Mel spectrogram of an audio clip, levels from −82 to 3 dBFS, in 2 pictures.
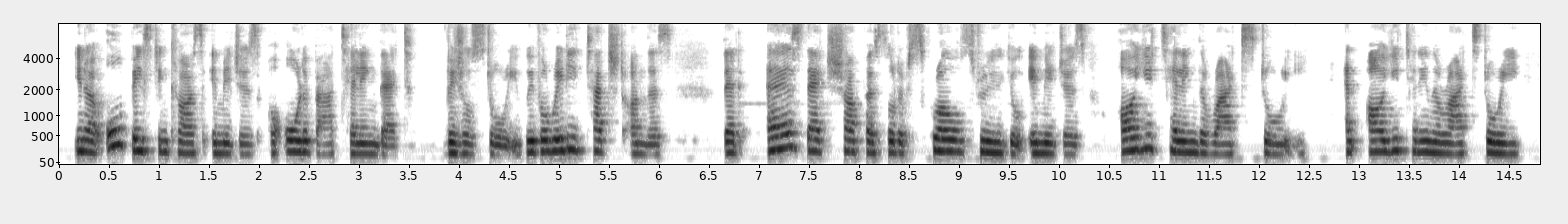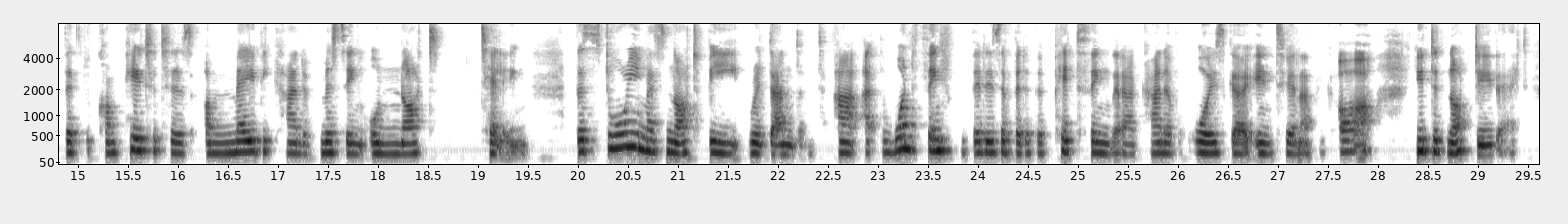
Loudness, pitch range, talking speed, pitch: -17 LUFS, 175-205 Hz, 175 wpm, 185 Hz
